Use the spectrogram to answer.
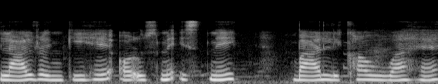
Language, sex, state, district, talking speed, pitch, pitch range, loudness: Hindi, female, Uttar Pradesh, Budaun, 150 wpm, 210 Hz, 200-220 Hz, -14 LUFS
